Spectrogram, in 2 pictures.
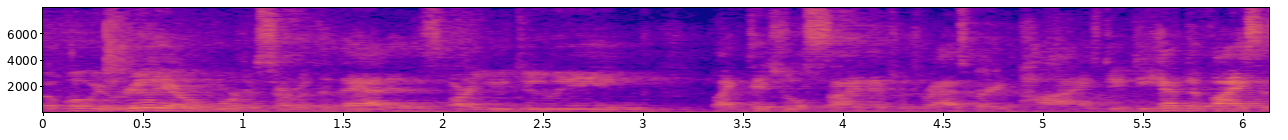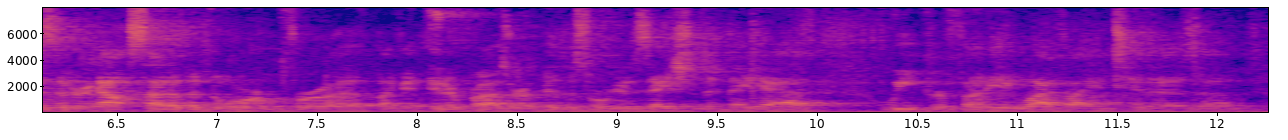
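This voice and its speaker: Amid noticeable background noise and audible room echo, the man's words rush out at a very fast pace. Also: hardly any pauses. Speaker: conference speaker on church IT wireless. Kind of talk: conference talk. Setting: stage with audience. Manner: casual, filler-heavy.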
